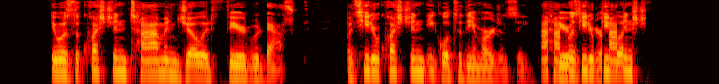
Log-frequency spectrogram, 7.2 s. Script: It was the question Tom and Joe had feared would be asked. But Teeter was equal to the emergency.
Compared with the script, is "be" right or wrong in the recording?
wrong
